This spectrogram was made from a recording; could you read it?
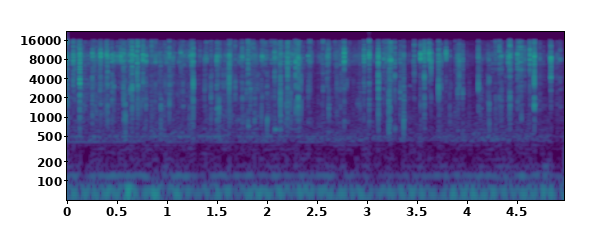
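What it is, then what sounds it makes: Woven bamboo basket scratched. Fingertips and nails quickly scratch a hollow, empty pink woven bamboo basket turned upside down over the mic. The result is a dense, fast stream of dry, crackly scratches and sharp little clicks, bright and crisp with only a faint low rumble underneath.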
